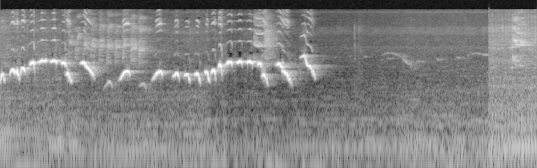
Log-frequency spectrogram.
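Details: White-rumped shama (murai batu) delivering a competition-style 'tembakan' burst with rich 'isian' fill-in phrases favoured by contest judges: rapid run of clear, slurred whistled notes, rising and falling, about three seconds long, then quiet with a brief rustle.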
